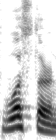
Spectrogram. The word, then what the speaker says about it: Worcester: the surrounding area of Louisville number three uh Worcester Mass a lot of people would read that Worchester it's Worcester it's Worcester Nicole a fun fact for the kids out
